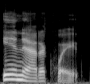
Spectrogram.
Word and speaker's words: inadequate: The pronunciation can trip up learners. It's inadequate. Notice how the stress falls heavily on the second syllable in adequate.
